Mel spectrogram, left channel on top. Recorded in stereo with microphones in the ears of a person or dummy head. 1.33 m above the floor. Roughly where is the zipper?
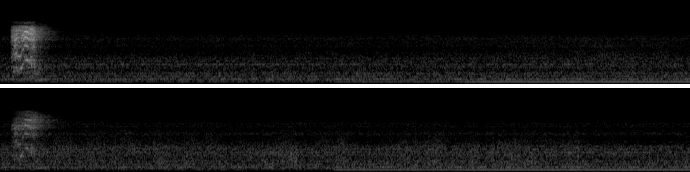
Left.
